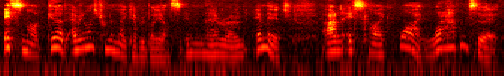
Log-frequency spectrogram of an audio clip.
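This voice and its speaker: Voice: medium pitch, very animated, moderate pace, pushed and bright, a little hiss or hum, low-quality recording. A person delivering a rambling, opinionated monologue in a theatrical, declamatory way, drawing out phrases for emphasis. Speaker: solo speaker of a rant video.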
